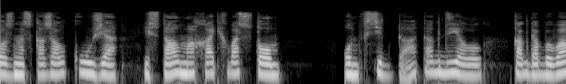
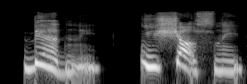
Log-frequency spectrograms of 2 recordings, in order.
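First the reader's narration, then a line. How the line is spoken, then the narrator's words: Moan. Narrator (Russian): застонал восклицательный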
